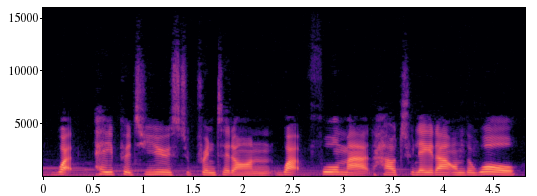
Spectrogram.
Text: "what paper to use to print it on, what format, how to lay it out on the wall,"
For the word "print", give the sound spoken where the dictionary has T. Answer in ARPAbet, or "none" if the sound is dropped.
T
